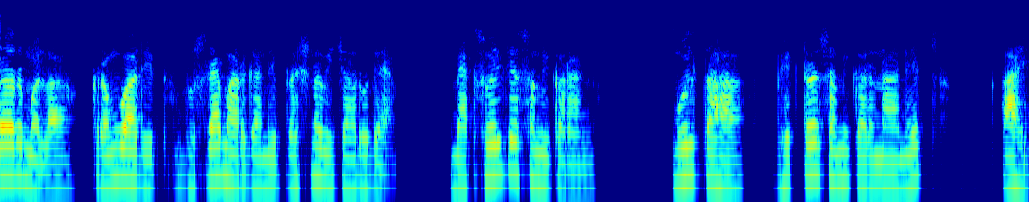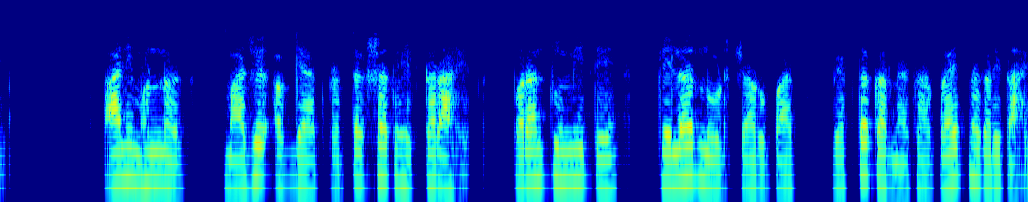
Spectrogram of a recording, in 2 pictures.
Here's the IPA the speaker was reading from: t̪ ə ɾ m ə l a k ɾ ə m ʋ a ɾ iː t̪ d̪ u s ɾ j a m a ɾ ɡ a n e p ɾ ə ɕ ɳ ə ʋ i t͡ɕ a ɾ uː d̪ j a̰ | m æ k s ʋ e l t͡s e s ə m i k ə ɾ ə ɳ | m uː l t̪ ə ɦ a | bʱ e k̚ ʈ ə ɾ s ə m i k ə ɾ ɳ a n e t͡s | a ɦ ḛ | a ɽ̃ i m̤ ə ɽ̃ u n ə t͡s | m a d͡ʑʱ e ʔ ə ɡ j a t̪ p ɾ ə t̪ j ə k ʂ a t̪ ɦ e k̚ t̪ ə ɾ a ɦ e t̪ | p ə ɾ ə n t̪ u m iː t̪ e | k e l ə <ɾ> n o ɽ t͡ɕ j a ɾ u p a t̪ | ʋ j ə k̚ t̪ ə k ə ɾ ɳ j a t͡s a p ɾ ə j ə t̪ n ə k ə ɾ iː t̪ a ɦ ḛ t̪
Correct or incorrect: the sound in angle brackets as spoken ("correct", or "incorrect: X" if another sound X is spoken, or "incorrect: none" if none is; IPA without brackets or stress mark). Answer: correct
